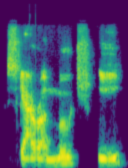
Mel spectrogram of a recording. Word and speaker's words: Scaramucci: nickname so I have four syllables of my last name it's Scara mooch e so he was calling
